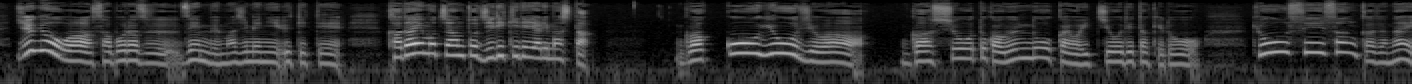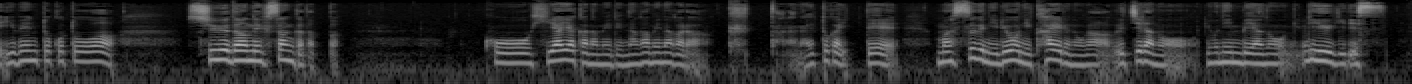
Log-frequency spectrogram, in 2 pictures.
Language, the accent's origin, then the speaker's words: Japanese; China; Japanese is a second language; moved away as an adult; now in Japan; 本国の大学を卒業して5年間いろんなところで働いてから日本に来た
